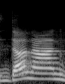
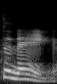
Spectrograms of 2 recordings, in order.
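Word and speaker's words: Da Nang: But I can assure you it's pronounced daang kind of mono monotoned with equal emphasis on both words.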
